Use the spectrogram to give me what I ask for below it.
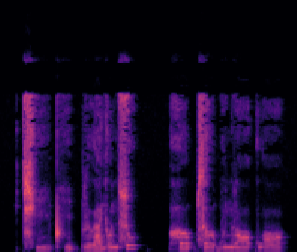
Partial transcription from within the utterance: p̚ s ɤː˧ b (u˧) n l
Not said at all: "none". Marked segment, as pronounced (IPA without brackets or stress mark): u˧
